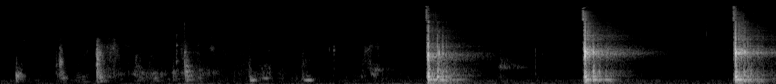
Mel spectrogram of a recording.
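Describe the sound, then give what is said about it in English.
Three loud, sharp gavel bangs on wood, evenly spaced about a second and a half apart, each ringing out briefly, after a few seconds of faint shuffling and soft rustles, opening a session of the United States Court of Appeals for the Seventh Judicial Circuit. “lawyers in and bang the gavel.”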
